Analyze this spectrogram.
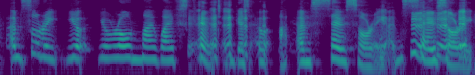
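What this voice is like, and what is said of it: Put-on British accent. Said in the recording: “I do a better accent than Renee Zellweger ... a British accent”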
